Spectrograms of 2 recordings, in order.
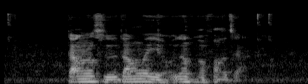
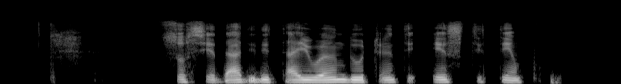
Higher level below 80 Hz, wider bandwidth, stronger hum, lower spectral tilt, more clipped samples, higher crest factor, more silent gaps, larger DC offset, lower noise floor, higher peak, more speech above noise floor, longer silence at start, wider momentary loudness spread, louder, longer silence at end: about the same, -58 dBFS vs -56 dBFS; first, 11.5 kHz vs 7.8 kHz; neither; second, -5.5 dB/octave vs -7 dB/octave; neither; about the same, 20 dB vs 18 dB; second, none vs 2.77-2.82 s, 4.18-4.32 s, 4.92-4.99 s, 5.25-5.33 s; neither; first, -56 dBFS vs -51 dBFS; second, -10 dBFS vs -4 dBFS; second, 28 dB vs 32 dB; second, 0.05 s vs 1.65 s; first, 17 LU vs 13 LU; second, -29 LUFS vs -20 LUFS; second, 0.35 s vs 0.65 s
